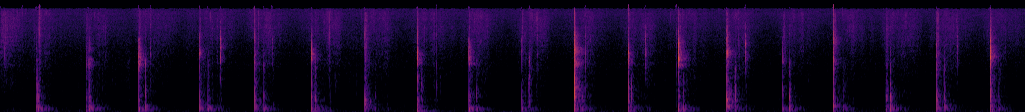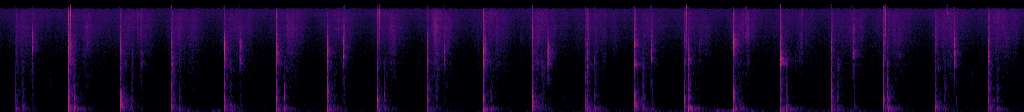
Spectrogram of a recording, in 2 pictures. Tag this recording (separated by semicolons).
steps; footstep; footsteps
